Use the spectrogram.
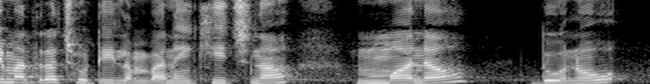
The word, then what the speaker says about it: मनः: मन दोनों जो है अक्षर पूरे हैं, दोनों में मिक्स करना। मन न में अ की मात्रा तो विसर्ग को पढ़ेंगे ह। मनः क के नीचे री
